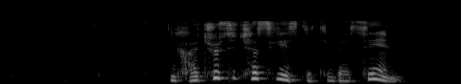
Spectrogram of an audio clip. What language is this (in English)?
Russian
